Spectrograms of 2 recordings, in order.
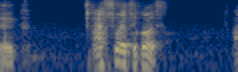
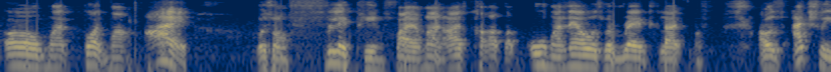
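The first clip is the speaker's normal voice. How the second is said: ordinary delivery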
